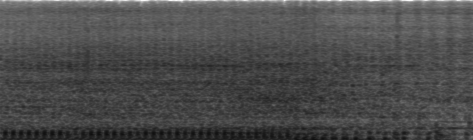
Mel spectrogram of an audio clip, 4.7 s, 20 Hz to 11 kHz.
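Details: 2017 Woodland Mills HM130 sawmill cutting small logs; engine pulses about two and a half times a second, then the beat falters and fades as the band blade comes off the wheel; owner suspects non-water blade lubrication, not confirmed.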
